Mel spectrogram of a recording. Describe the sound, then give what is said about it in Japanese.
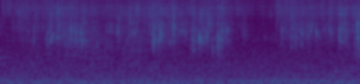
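Water from a running tap rinses hair and scalp, a continuous faint hiss and splash that stays steady and slightly rises and falls throughout. “頭皮は少しマッサージしながら流して。髪の毛スルスルってして気持ちいい。”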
